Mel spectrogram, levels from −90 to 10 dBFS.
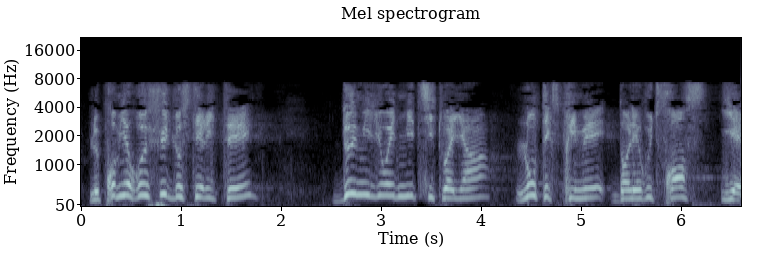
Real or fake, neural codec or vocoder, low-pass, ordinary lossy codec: real; none; 7.2 kHz; MP3, 32 kbps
